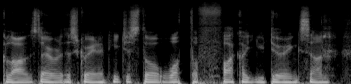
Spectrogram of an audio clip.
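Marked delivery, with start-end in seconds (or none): 1.6-3.3 acted-out stunned, bewildered, dumbfounded tone. Retelling what a dad said when he saw the screen: imitating a dumbfounded dad. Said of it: "he was just dumbfounded".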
